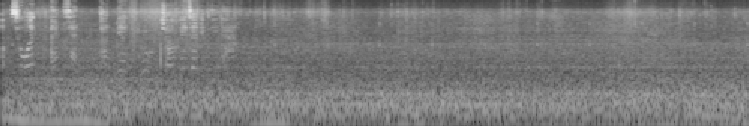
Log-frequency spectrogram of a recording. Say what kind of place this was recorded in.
car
